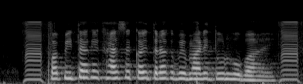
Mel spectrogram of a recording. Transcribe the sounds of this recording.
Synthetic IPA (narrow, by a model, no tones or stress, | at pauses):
pəpit̪akekʰasekəjt̪ɾəkebemaɾid̪uɾɦobaɦəj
